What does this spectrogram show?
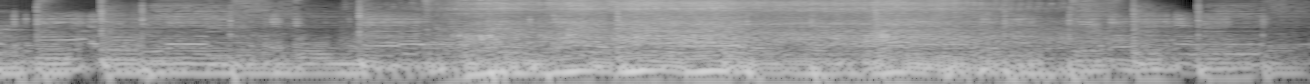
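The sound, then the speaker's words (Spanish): An ALB motorcycle engine revs loudly, its low growl climbing in pitch midway through before settling into a steady roar for several seconds. “¡Motocicletas ALB! Uh, ¡Motocicletas a la verdad!”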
